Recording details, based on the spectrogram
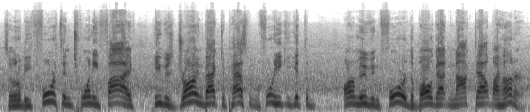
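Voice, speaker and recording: A man with a high, forceful voice calls a football game play by play as a live announcer. There is a clear layer of noise behind him. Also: normal speed.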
